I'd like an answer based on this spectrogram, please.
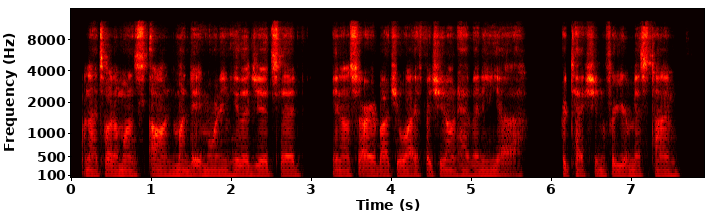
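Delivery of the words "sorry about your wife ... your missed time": ordinary delivery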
